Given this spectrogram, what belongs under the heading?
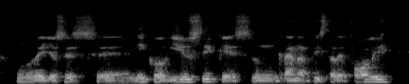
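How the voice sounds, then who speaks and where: A man's fairly low voice, fairly even in intonation, at a moderate pace. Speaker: sound designer. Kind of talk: panel talk.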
